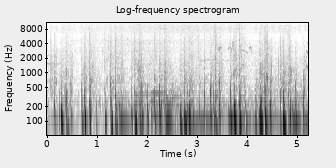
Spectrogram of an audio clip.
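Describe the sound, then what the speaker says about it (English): Horse hooves clip-clop steadily in Red Dead Redemption 2, a quick run of close, distinct thuds. A low hum runs underneath the steps, and a snort or whinny is faintly mixed in. "That a new horse?"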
